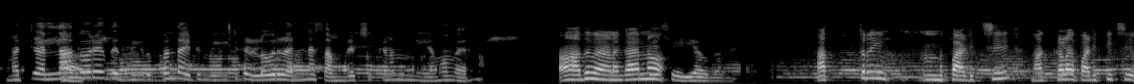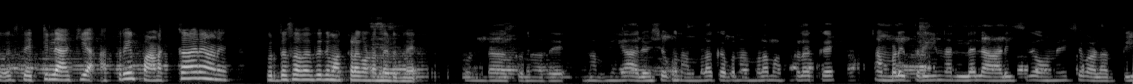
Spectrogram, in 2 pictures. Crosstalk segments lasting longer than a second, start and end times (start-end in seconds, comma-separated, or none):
none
